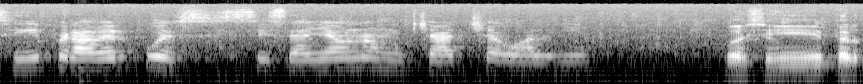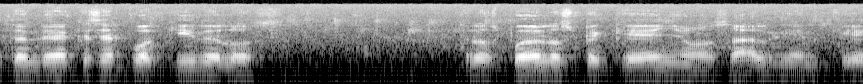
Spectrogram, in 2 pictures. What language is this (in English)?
Spanish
